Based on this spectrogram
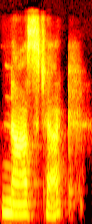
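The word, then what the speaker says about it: Gnaztec: a small business uh naztec um which I think if you Google that you'll see that it starts with a g and not an n as it's pronounced and that trips a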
